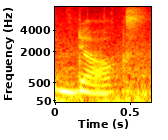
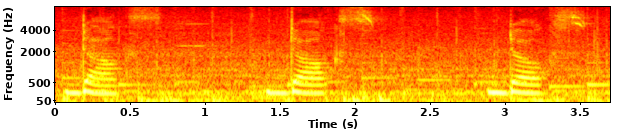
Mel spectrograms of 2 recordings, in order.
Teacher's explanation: when you say dogs the s sound like Z because the G is a voice sounds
